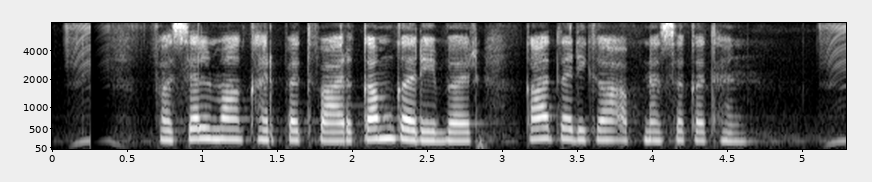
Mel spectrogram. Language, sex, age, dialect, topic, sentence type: Chhattisgarhi, female, 18-24, Central, agriculture, question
